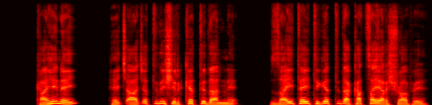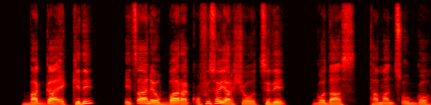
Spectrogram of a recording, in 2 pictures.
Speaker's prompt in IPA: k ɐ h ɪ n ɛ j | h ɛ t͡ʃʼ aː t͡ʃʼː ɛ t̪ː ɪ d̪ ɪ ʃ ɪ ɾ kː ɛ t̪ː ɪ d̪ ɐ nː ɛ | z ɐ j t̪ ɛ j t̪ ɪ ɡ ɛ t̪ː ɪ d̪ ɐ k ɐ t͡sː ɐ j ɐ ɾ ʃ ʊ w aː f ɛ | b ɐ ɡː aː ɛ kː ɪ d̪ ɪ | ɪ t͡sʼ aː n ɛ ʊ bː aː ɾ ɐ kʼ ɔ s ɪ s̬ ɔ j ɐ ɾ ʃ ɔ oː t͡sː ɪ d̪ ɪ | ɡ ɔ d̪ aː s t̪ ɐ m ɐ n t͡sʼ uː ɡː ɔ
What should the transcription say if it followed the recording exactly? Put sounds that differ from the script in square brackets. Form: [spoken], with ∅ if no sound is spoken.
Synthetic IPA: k ɐ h ɪ n ɛ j | h ɛ t͡ʃʼ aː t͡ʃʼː ɛ t̪ː ɪ d̪ ɪ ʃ ɪ ɾ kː ɛ t̪ː ɪ d̪ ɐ nː ɛ | z ɐ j t̪ ɛ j t̪ ɪ ɡ ɛ t̪ː ɪ d̪ ɐ k ɐ t͡sː ɐ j ɐ ɾ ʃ ʊ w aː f ɛ | b ɐ ɡː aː ɛ kː ɪ d̪ ɪ | ɪ t͡sʼ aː n ɛ ʊ bː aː ɾ ɐ kʼ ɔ [f] ɪ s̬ ɔ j ɐ ɾ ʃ ɔ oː t͡sː ɪ d̪ ɪ | ɡ ɔ d̪ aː s t̪ ɐ m ɐ n t͡sʼ uː ɡː ɔ

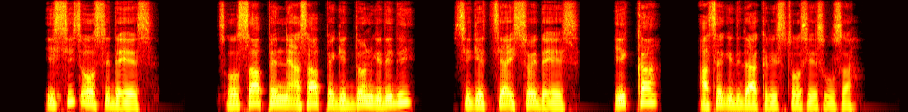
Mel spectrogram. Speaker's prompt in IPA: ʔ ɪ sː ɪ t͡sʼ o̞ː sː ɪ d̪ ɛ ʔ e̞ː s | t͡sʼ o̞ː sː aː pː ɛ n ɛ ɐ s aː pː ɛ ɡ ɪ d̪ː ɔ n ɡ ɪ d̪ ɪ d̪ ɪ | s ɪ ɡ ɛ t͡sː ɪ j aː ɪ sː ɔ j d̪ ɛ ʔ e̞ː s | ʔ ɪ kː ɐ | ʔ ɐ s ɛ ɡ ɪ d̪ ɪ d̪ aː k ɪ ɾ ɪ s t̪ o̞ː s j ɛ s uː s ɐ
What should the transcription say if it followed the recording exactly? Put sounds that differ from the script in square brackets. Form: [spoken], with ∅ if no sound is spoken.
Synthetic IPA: ʔ ɪ sː ɪ t͡sʼ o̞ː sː ɪ d̪ ɛ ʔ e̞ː s | t͡sʼ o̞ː sː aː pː ɛ [nː] ɛ ɐ s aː pː ɛ ɡ ɪ d̪ː ɔ n ɡ ɪ d̪ ɪ d̪ ɪ | s ɪ ɡ ɛ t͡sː ɪ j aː ɪ sː ɔ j d̪ ɛ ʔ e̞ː s | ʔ ɪ kː ɐ | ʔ ɐ s ɛ ɡ ɪ d̪ ɪ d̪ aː k ɪ ɾ ɪ s t̪ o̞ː s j ɛ s uː s ɐ

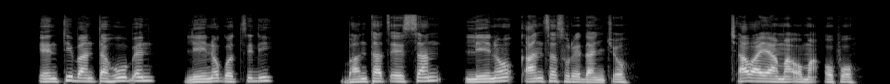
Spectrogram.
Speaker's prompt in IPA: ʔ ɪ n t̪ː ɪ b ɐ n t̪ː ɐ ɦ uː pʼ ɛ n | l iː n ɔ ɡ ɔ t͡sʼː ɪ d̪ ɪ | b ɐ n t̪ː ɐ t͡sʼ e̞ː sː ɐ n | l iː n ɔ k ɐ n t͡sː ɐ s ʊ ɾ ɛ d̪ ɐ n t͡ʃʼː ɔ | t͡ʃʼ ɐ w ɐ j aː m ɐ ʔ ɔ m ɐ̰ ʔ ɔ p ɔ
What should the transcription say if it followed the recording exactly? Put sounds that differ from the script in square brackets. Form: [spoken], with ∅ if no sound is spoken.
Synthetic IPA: ʔ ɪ n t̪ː ɪ b ɐ n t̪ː ɐ ɦ uː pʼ ɛ n | l iː n ɔ ɡ ɔ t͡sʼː ɪ d̪ ɪ | b ɐ n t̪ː ɐ t͡sʼ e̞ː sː ɐ n | l iː n ɔ [kʼ] ɐ n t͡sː ɐ s ʊ ɾ ɛ d̪ ɐ n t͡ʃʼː ɔ | t͡ʃʼ ɐ w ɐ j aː m ɐ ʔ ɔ m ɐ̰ ʔ ɔ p ɔ

